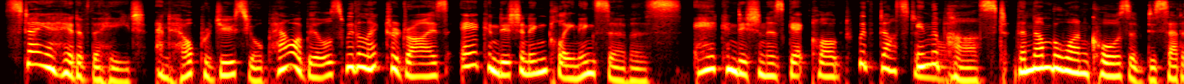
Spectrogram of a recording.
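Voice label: Soft Sell, voice-overs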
